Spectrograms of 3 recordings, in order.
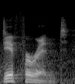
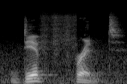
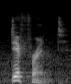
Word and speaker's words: different: different Cuts of Beef สังเกต การ ออก เสียง คำ ว่า different สามารถ พูด 3 พยางค์ ได้ different แต่ ที่ นิยม นะ ครับ คือ 2 พยางค์ นะ ครับ different different We Have different Cuts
